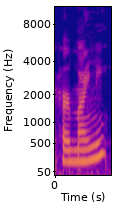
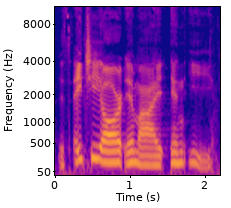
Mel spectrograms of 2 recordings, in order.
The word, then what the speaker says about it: Hermine: Is it Hermione? It's Hermine. So it's kind of like Hermione, but without the O.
